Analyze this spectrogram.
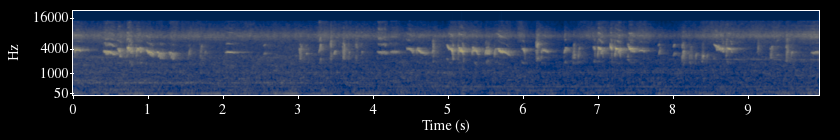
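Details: Javan grey-throated white-eye (cak gentong) with ngriwik song, ngeplong and clear, for therapy. Repeated bursts of high twittering whistles mixed with sharp ticks recur every second or two.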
